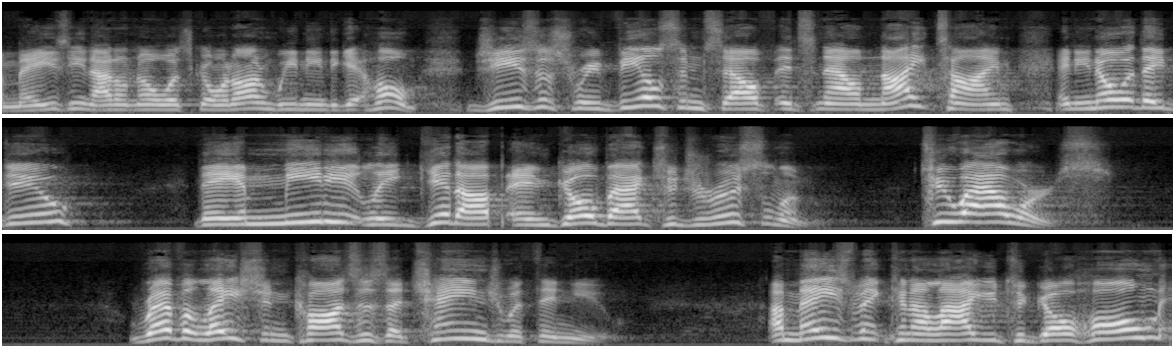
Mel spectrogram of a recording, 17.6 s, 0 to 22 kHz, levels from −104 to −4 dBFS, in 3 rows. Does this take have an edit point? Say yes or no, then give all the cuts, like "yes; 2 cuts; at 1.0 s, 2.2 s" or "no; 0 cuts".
no; 0 cuts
